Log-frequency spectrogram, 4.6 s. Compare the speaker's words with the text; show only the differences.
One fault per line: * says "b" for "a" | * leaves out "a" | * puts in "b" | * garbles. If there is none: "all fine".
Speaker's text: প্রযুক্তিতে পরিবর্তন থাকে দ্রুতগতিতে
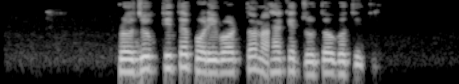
all fine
